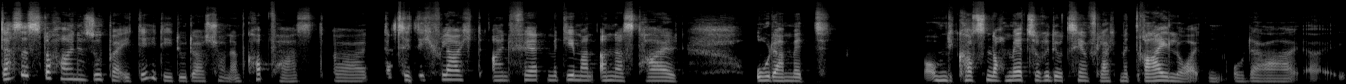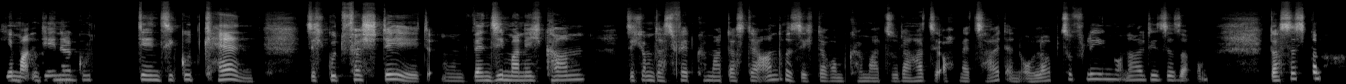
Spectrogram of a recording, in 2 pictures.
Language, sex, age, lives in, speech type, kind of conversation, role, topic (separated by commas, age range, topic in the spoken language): German, female, 65-69, United States, conversation, advice, advisor, Wie kann ich Konflikte mit meinem Partner wegen unterschiedlicher Ausgabengewohnheiten lösen?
